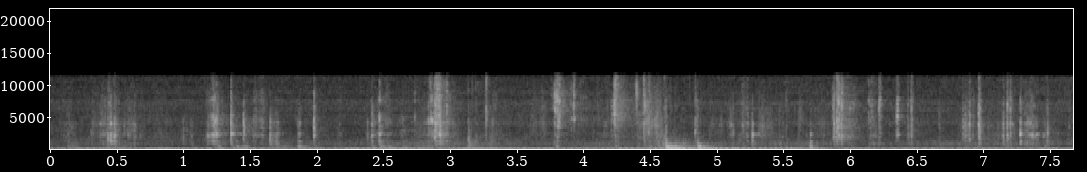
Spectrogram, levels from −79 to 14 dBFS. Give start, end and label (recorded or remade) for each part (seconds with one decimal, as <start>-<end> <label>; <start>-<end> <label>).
0.0-7.7 recorded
